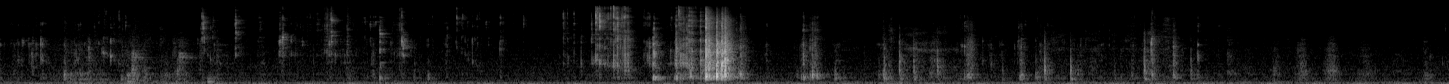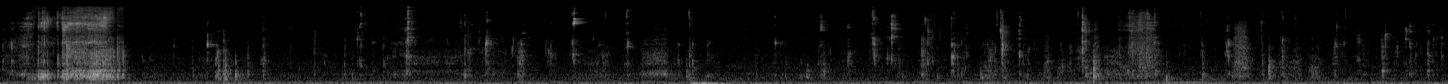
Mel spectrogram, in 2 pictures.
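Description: Close-miked chewing of chewy tteokbokki rice cakes in creamy carbonara sauce, with many small wet mouth clicks and smacks. Two louder, longer mouth sounds come as food is taken in, about six seconds in and again about fifteen seconds in.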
